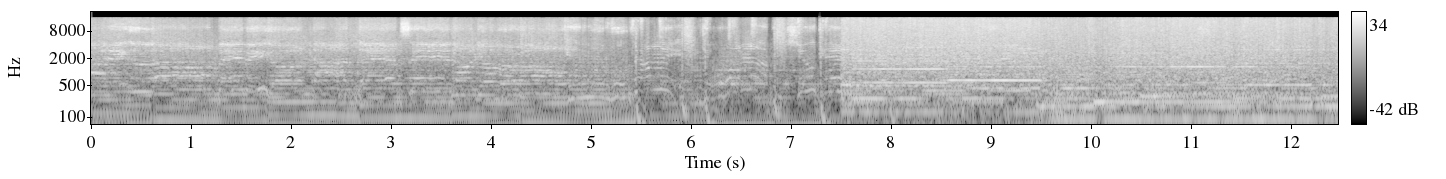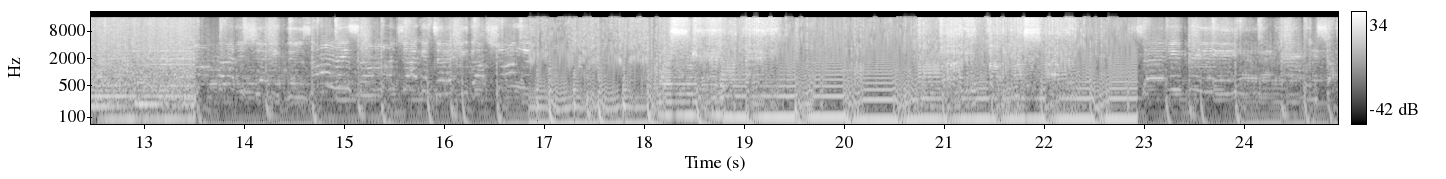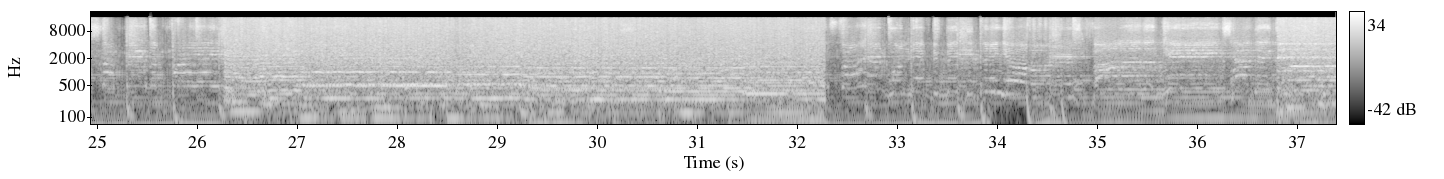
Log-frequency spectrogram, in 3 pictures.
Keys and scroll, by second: 13.5 Page_Down, 23.7 Page_Down, 32.3 Page_Down.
